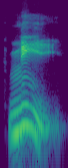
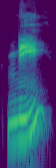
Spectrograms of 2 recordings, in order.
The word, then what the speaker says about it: knee: So Soljin says K is nothing is not pronounced and you are correct.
